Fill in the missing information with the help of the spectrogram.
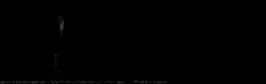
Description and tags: fósforo que se prende para dar fuego a algo
encender, f, fuego, sforo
